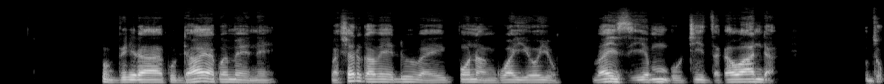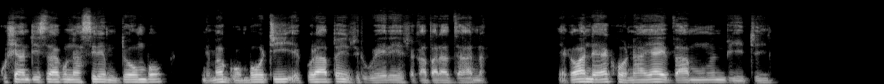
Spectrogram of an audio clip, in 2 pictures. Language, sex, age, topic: Ndau, female, 25-35, health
